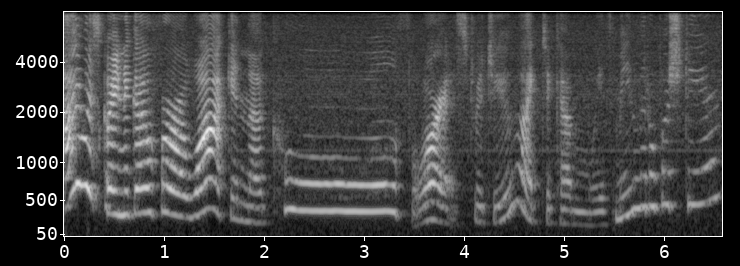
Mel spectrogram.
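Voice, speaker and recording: An extremely high-pitched put-on character voice from a woman, delivered fairly slowly. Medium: read story. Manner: coaxing, sly.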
